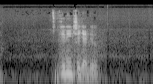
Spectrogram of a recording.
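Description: A young man speaks briefly through a webcam microphone.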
